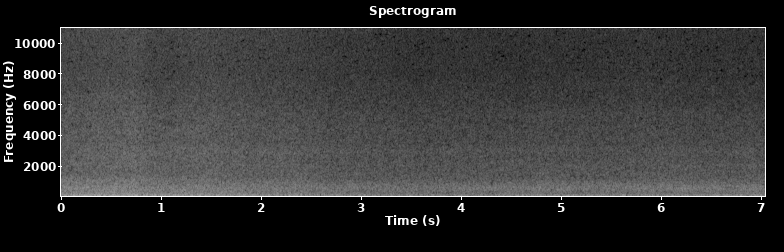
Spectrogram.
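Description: ocean waves

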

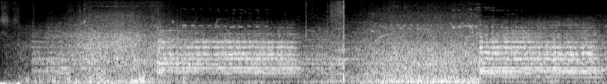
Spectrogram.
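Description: train horn blowing

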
